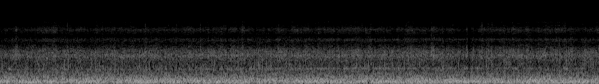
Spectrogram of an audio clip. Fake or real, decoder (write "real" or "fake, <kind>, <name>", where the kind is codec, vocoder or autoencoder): real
